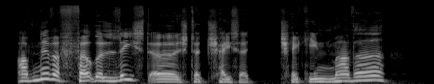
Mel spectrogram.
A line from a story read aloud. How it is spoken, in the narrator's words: said Ludmilla wearily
